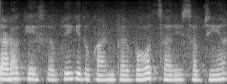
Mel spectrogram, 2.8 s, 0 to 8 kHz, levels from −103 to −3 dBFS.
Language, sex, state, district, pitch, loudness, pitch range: Hindi, female, Uttar Pradesh, Budaun, 175 Hz, -20 LUFS, 170-190 Hz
